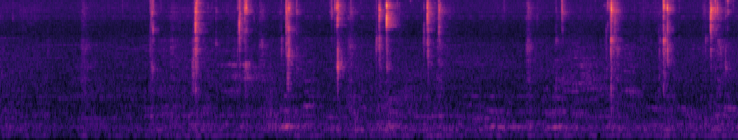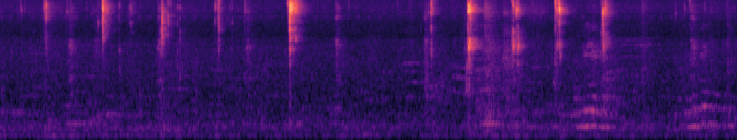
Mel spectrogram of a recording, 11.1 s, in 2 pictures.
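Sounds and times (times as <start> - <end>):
murmur of voices: 0.0 - 11.0
child chewing crunchy food: 1.1 - 3.4, 4.0 - 7.9, 8.8 - 10.2.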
